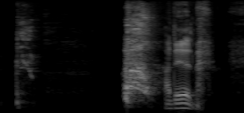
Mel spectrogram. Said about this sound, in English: Told me you need to mute yourself when you're coughing, by the way.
